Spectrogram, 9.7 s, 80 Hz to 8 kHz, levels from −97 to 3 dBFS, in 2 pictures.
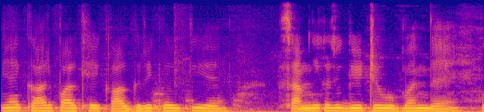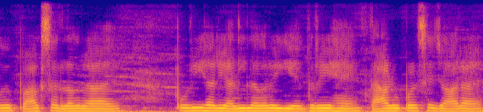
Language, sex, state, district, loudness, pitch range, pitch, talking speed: Hindi, female, Uttar Pradesh, Muzaffarnagar, -13 LUFS, 180-195 Hz, 185 Hz, 225 wpm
